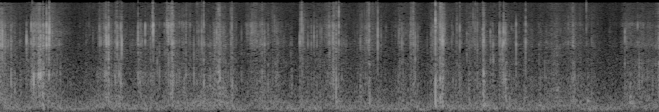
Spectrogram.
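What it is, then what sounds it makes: Plastic zip-lock bag. A flat, clear plastic zip-lock bag lies on a table while fingertips rub and lift its edge, making quiet, continuous crinkling and crackling. The sound is dense and bright, with many short, sharp crackles clustered up high and almost nothing low.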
